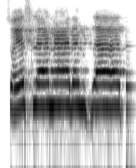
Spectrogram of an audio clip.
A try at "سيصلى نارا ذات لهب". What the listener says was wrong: را کو موٹا پڑھے. نارن. سیصلی نارن.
